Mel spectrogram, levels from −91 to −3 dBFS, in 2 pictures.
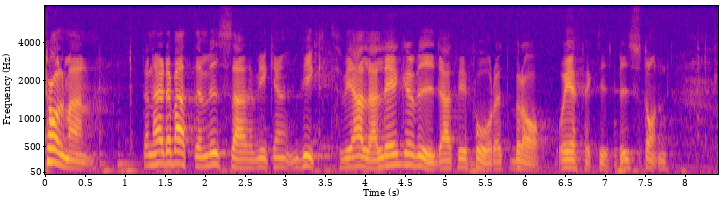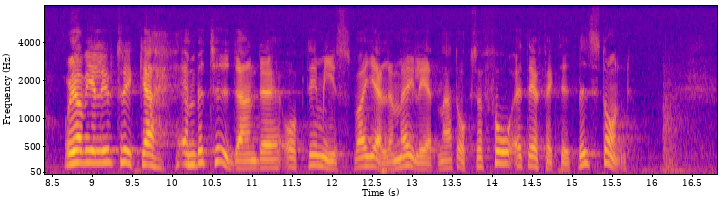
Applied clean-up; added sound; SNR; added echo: none; none; none; none.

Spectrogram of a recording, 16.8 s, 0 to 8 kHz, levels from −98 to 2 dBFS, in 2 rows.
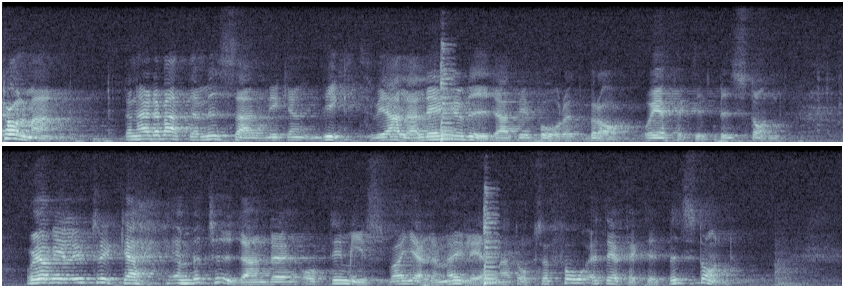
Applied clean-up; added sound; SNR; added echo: none; Guitar; 1 dB; reverberation time 2.0 s.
